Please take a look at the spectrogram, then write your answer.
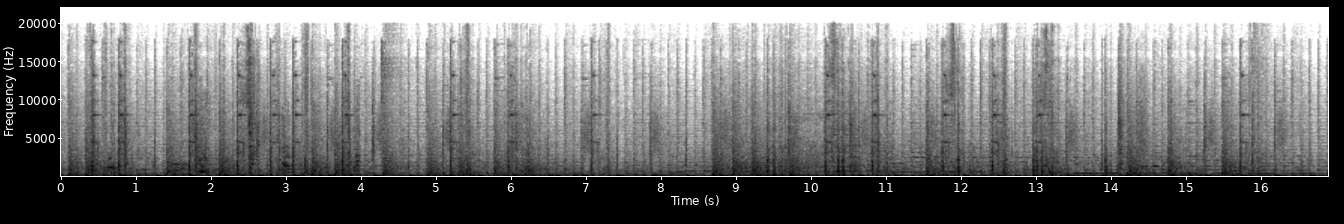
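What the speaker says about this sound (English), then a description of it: "He's shooting!" Loud, sustained gunfire from a shooter in the police game The Precinct: dense overlapping volleys and rapid bursts that run without a break for the whole stretch, with no talk.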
